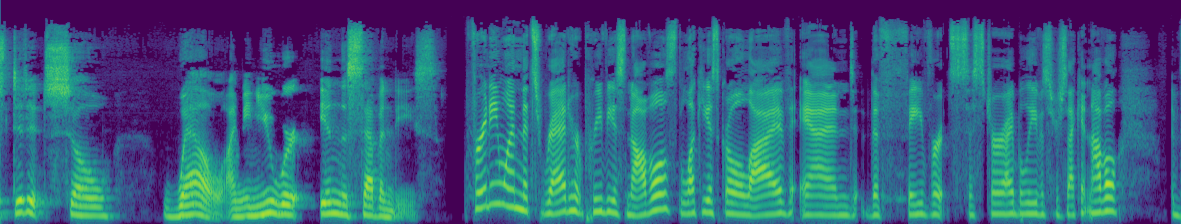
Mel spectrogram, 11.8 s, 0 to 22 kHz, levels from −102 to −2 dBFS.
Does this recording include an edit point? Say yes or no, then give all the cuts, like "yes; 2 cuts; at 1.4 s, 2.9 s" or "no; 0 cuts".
no; 0 cuts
